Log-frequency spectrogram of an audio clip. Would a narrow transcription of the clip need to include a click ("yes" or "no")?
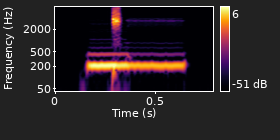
yes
